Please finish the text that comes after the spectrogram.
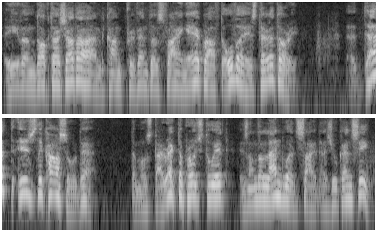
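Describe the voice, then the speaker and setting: An actor playing a businesslike Japanese police superintendent in a radio drama, giving briefings in a matter-of-fact way. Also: male voice, on the high side, animated, normal speed, husky. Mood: factual briefing.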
